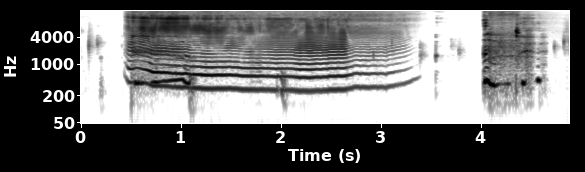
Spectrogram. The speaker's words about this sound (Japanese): シスター様のおなら、とっても臭いでしょ？でも、この臭い匂いが、悪魔は大の苦手なんです。だから、我慢して、シスター様の臭いおなら、たくさん匂ってくださいね。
